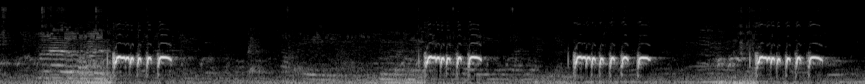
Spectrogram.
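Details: ['Loud local zebra dove used as a lure to anger rival birds: four rolling cooing phrases, each a short run of clipped notes closing on a longer coo, about every two seconds, with faint voices and low murmur beneath.']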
